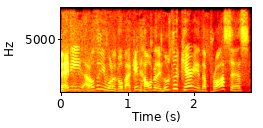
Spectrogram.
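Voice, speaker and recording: With music in the background, a man with a non-native accent speaks in very wide pitch swings. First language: not English. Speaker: esports caster. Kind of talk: live commentary.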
